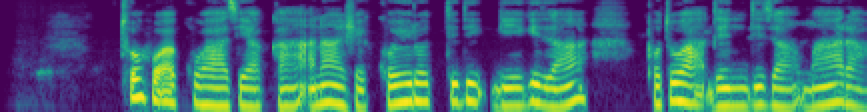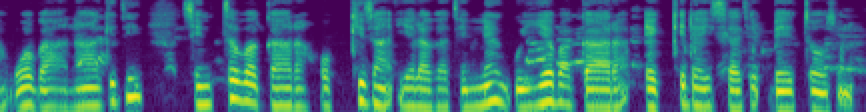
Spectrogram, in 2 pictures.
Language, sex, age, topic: Gamo, male, 25-35, government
